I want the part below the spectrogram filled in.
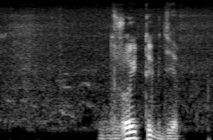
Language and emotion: Russian, neutral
